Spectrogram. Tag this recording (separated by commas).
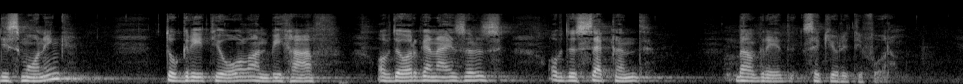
woman speaking, Speech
